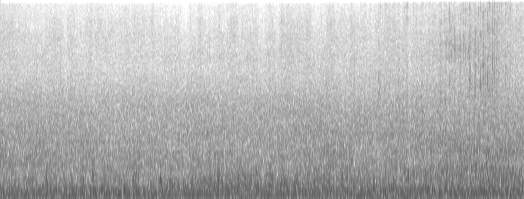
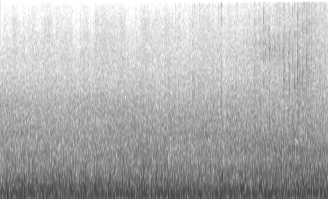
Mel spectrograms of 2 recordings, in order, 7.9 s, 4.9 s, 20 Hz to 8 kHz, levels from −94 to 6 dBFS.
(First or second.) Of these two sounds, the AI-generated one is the second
